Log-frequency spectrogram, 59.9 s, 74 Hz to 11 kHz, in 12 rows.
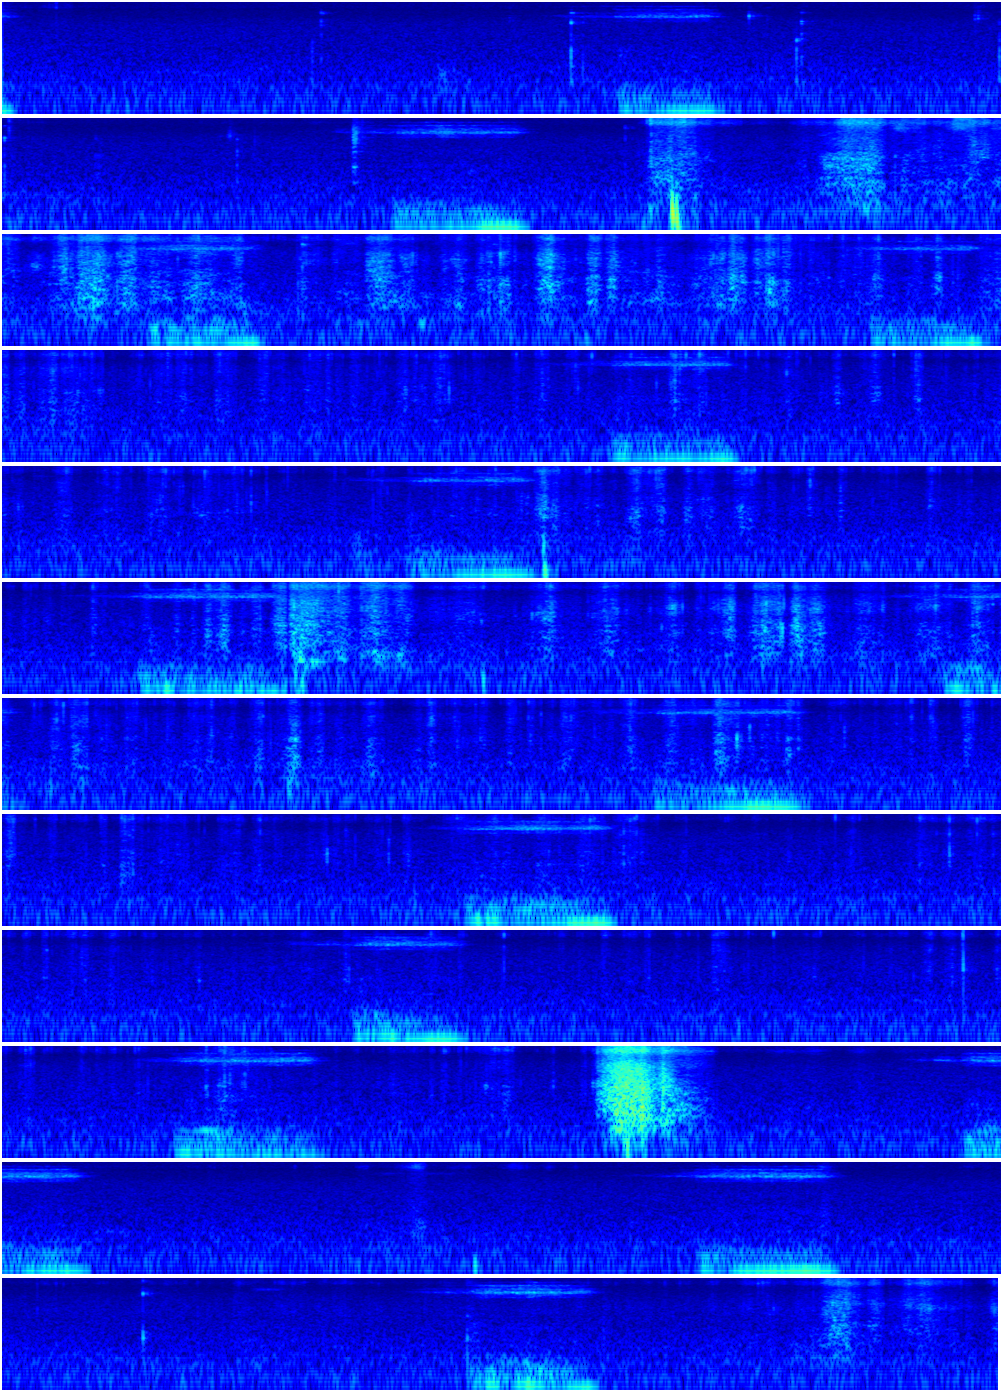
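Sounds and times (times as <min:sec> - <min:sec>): rustling: 0:08.2 - 0:49.4, 0:56.1 - 0:59.9.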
